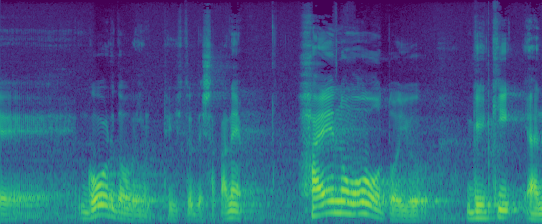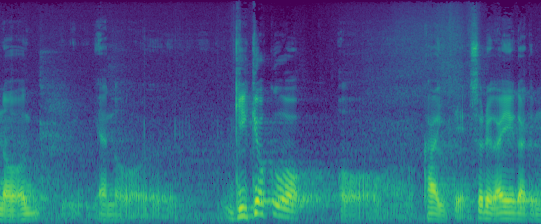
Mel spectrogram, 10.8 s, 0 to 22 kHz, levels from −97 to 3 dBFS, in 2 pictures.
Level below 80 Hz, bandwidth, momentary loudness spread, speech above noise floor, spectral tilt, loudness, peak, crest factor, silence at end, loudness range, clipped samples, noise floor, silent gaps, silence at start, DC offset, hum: -56 dBFS; 19 kHz; 18 LU; 22 dB; -5.5 dB/octave; -20 LUFS; -2 dBFS; 18 dB; 0 s; 4 LU; under 0.1%; -42 dBFS; none; 0 s; under 0.1%; none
